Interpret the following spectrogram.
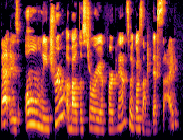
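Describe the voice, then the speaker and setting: A kindergarten teacher in her thirties leads a read-aloud lesson in a small indoor room with a brick wall. Her medium-pitched voice is animated and slow, stressing words and pausing after each question as if waiting for the children to answer.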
